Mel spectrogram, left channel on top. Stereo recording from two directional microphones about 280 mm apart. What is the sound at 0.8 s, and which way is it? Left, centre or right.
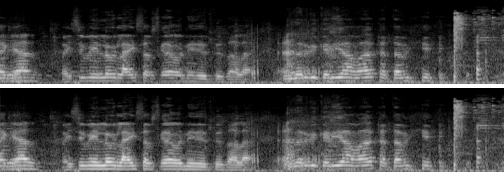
Speech, right.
